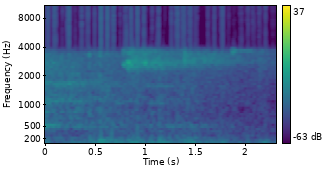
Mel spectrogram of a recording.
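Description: Court sounds of a basketball game in a gym: irregular thuds of running feet and the ball dribbled on the hardwood floor, with a high-pitched squeal held for about a second.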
